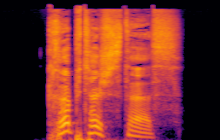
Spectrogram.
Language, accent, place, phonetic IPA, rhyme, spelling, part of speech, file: German, Germany, Berlin, [ˈkʁʏptɪʃstəs], -ʏptɪʃstəs, kryptischstes, adjective, De-kryptischstes.ogg
- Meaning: strong/mixed nominative/accusative neuter singular superlative degree of kryptisch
